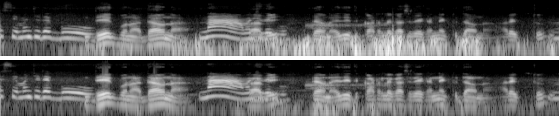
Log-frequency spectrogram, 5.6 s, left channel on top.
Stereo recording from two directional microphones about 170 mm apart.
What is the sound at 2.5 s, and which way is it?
Speech, 25° left (ahead or behind).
